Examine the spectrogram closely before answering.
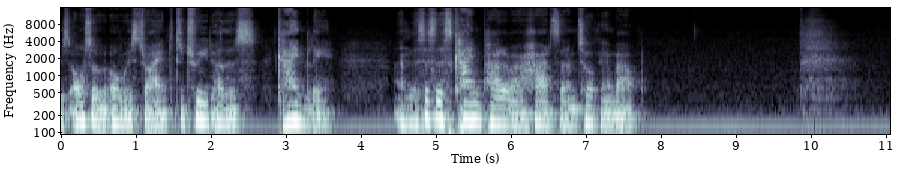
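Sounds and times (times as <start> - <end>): steady low hum: 0.0 - 11.0
person's soft breath: 3.7 - 4.4, 9.8 - 10.8.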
